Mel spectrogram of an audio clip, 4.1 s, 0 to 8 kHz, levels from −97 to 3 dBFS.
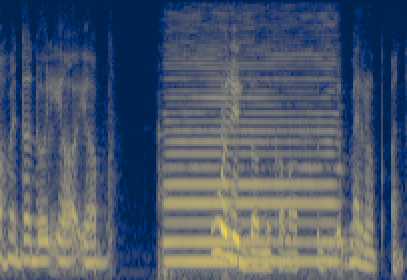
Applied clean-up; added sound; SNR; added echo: neural mask model RNNoise.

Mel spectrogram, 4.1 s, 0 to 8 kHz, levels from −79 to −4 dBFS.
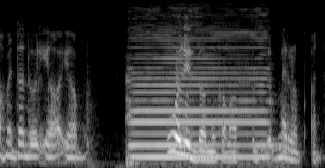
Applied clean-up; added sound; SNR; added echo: none; Bowed string instrument; 1 dB; none.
